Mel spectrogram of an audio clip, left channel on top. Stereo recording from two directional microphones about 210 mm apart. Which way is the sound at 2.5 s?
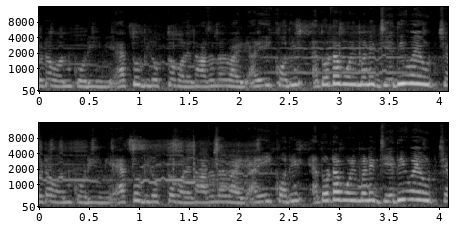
45° left (ahead or behind).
